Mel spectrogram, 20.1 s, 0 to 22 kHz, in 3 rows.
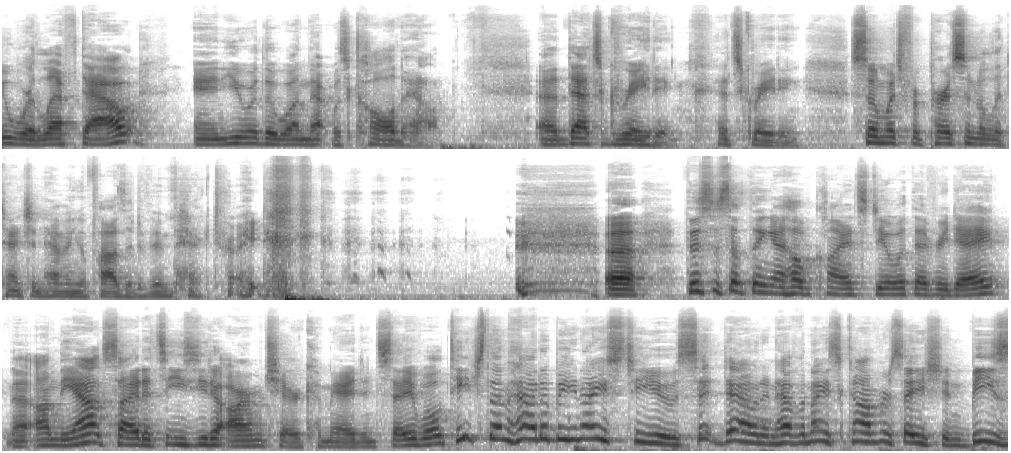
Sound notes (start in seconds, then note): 8.4 chuckles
